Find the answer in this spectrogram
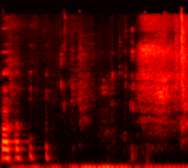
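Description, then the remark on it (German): Chewing with soft, irregular crunchy and wet mouth sounds as a person eats during a recording, opening with a brief hum of voice before the munching continues. “Ich glaube, wir haben noch nie gegessen, ne? Während der Aufnahme.”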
